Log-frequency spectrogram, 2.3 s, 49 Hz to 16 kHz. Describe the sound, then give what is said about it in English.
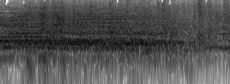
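Loud cheering and whooping from a live audience at a bar venue at the O2, shouting as if they were an arena crowd of thousands, sustained and easing off slightly toward the end. “I think our audience make the sound of 20,000 people. So thank you so much for that. Let's try that again, shall we? 20,000”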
